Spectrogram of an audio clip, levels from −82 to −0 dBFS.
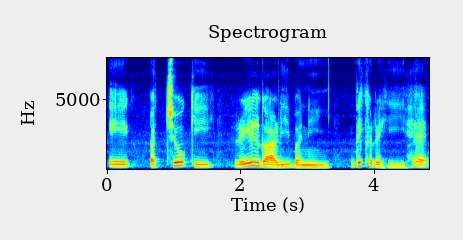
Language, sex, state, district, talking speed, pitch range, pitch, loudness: Hindi, female, Madhya Pradesh, Katni, 110 wpm, 160-185 Hz, 175 Hz, -17 LUFS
